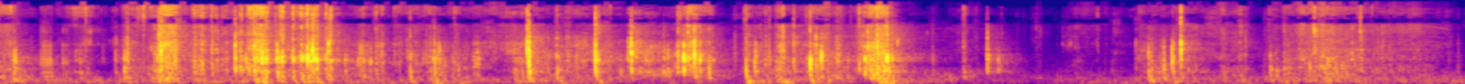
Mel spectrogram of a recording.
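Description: A paper packet crinkles and tears in bursts of dense rustling, close and fairly loud, with short pauses between handlings.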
